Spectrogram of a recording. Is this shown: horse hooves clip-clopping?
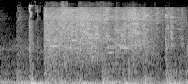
no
